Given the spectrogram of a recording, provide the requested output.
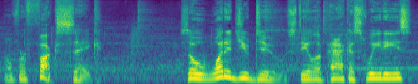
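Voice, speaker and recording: A man's voice: fairly high pitch, moderate pace, faint music behind, close to an everyday voice. Man acting a weary, stern seasoned prisoner. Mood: exasperated. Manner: stern, weary, dry, exasperated. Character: world-weary, gruffly cautioning seasoned male prison cellmate.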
